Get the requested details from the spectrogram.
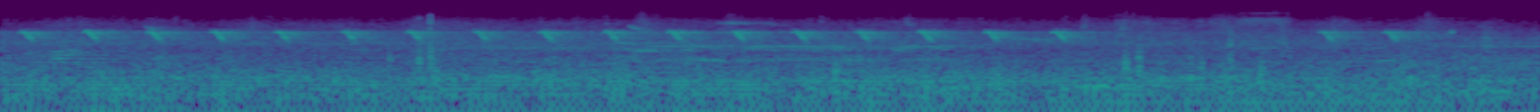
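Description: Bare feet shuffle softly on pavement.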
